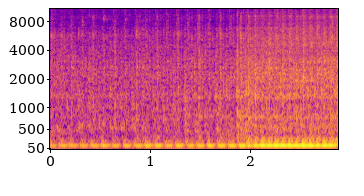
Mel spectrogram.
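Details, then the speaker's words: Honda CB150R motorcycle at idle: fast, uneven, harsh rattle over a low thump, roughly four beats a second. The rough, clattery noise seems to come from the upper left of the engine; cause not confirmed. "Oke teman-teman sudah mendengarkan suara kasar yang ada pada motor CB ini. Motor ini suaranya sangat terdengar kasar, kemerosok pada bagian mesinnya, tetapi sepertinya masih di bagian mesin kiri ya teman-teman ya, di bagian atas ya."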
